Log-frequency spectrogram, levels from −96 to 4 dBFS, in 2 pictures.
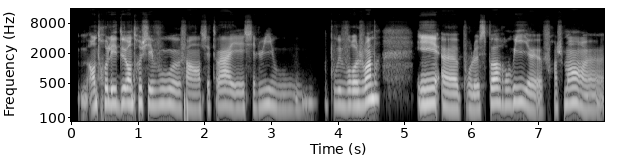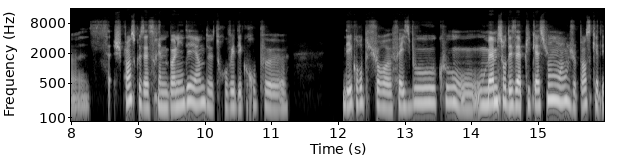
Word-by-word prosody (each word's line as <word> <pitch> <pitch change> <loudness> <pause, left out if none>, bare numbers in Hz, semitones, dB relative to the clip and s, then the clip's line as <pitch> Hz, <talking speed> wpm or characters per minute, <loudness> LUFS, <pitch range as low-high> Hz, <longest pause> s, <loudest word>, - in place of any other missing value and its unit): m - - -9
entre 190 +5 +1
les 190 0 +5
2 195 +2 +3
entre 195 +1 +3
chez 190 -2 +3
vous. 185 +1 -4
Heu, 165 - -3
enfin 155 -2 -3
chez 165 - -9
toi 175 +1 +2
et 160 0 -4
chez 165 - -5
lui 175 +2 -6
où 150 -1 -15 0.3
vous 180 - -22
pouvez 180 0 -7
vous 175 0 -5
rejoindre 210 +8 +6 0.6
et 190 +1 +8
heu, 155 -3 +3
pour 155 0 -9
le 145 0 -1
sport 195 +4 +3
oui, 195 -1 -2
heu, 150 -2 -2
franchement, 190 +6 -1
heu, - - -6 0.2
ç - - -21
je - - +1
pense 220 +3 +2
que 200 - -6
ça 160 - +1
serait 165 +1 -6
une 160 -1 -5
bonne 165 +1 +1
idée 200 +3 -1
hein 185 - -2
de 175 -6 -5
trouver 165 +2 -8
des 160 - -6
groupes, 180 +3 -16
heu, 155 -1 -5 0.9
des 180 -1 +1
groupes 200 0 -6
sur, 170 -2 -4
heu, 155 - -3
Facebook 200 +6 -4
ou - - -4
ou 160 -4 -6
ou - - -4
même 185 +2 +6
sur 210 -2 +1
des 180 0 0
applications, 185 +6 +2
hein, 220 - 0
je 175 - -7
pense 180 +4 -4
qu'il 175 - -6
y - - -16
a - - -9
180 Hz, 230 wpm, -23 LUFS, 160-195 Hz, 0.9 s, et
